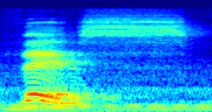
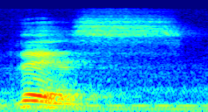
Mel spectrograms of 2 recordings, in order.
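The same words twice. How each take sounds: The two takes are said the same way.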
